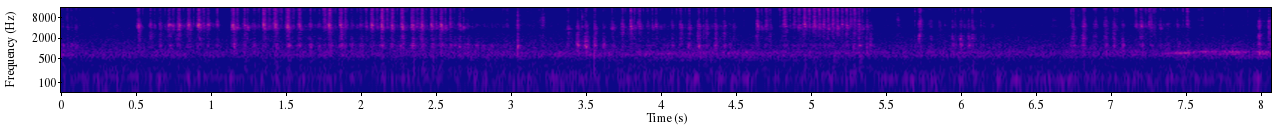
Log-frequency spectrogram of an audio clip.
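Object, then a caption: Wax-coated scratch art card. A wooden stylus scrapes the black coating off a flat, wax-coated scratch-art card lying on a table, working around a squirrel design while the other hand steadies the card. Quiet, bright scratching comes in rapid bursts of short strokes with brief pauses between them, with almost no low end.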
